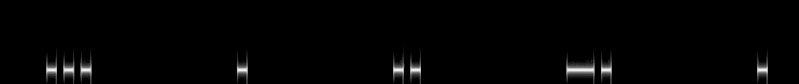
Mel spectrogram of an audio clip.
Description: Morse code, heard as a keyed tone, about 14 wpm, spaced as for 5 wpm, 680 Hz. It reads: SEINE
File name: Morsekurs / Witze / Witz 14.November 2023 25 F70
